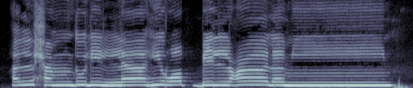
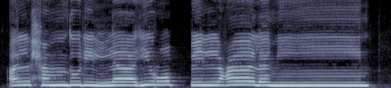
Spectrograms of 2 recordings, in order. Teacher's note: الحمد کے لام کو ہم باریک پڑھیں گے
